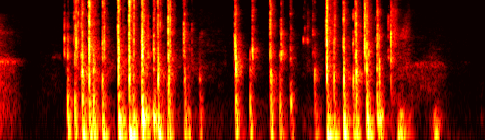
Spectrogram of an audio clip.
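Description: A search being typed on a computer keyboard: quick bursts of crisp key clicks close up, with a short pause in the middle and a few final taps, in an otherwise quiet room.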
